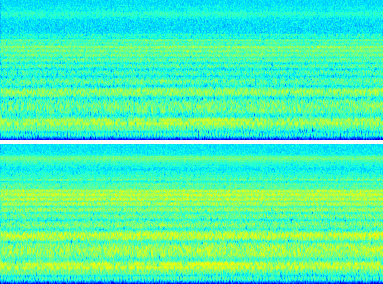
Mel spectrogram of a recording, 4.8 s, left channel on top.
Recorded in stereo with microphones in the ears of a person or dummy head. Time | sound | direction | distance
0.0 | a drone | 30° right (ahead or behind) | ?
